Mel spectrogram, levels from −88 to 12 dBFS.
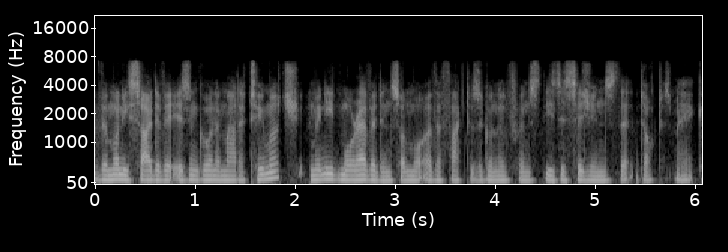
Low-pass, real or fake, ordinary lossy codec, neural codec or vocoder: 7.2 kHz; real; Opus, 64 kbps; none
